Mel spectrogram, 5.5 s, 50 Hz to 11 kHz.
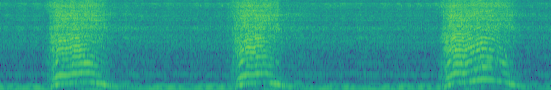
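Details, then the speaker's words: HPI RS4 Nitro F150 RC engine bench tuned with no airflow, after lowering the idle screw: steady buzzing idle, blipped three times, a clean single-stage drop each time. The idle creeps up afterward, so it is still rich up top. "you guys hear that nice single stage idle there not doing too bad for sitting here on the bench with no airflow going through it"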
